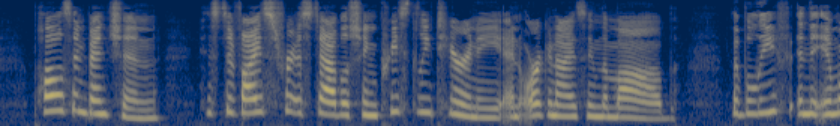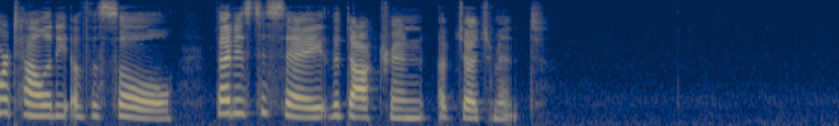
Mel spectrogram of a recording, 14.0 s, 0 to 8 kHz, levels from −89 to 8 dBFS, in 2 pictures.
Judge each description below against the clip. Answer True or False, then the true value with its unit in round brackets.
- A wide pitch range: True (5.8 semitones)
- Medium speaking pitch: False (265 Hz)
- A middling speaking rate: False (115 wpm)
